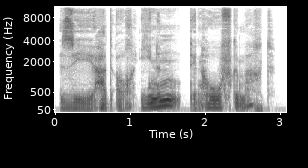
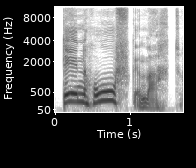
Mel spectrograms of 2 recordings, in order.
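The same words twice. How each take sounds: First: Low, slow, tactful question; delicately proper. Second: High-pitched, drawn-out incredulous cry; amused exclamation. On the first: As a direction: pick each word with care. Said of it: "die angemessen schickliche Formulierung". (behutsam schicklich, tief und langsam gefragt) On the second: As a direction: call it out high and slow, hooting. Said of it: "rief er". (hoch und gedehnt amüsiert ausgerufen) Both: A narrator's reading.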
